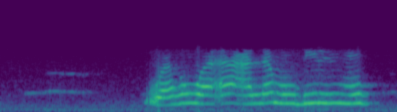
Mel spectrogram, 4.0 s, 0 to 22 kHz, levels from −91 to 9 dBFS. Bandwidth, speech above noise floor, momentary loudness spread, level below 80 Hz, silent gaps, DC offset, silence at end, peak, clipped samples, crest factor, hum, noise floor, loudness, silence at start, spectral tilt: 3.6 kHz; 32 dB; 5 LU; -62 dBFS; none; under 0.1%; 0.25 s; -14 dBFS; under 0.1%; 14 dB; none; -58 dBFS; -26 LUFS; 1.45 s; -9.5 dB/octave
